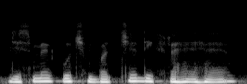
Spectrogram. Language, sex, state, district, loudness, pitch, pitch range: Hindi, male, Bihar, Patna, -12 LUFS, 135 Hz, 115-140 Hz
